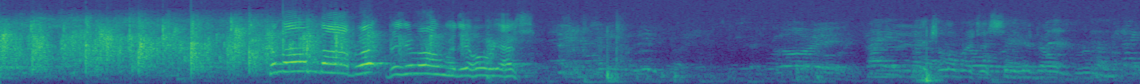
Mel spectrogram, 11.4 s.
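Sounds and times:
audience clapping: 0:00.0 - 0:05.2
speech: 0:02.8 - 0:05.4.

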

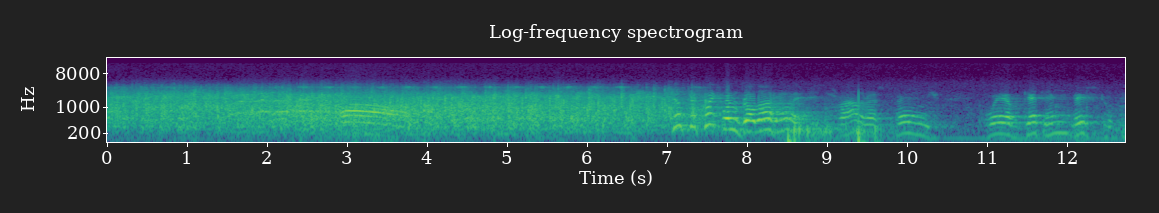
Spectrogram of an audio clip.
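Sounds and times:
audience applause for a speaker at a Christian meeting: 0:00.0 - 0:08.3
speech: 0:07.2 - 0:10.4, 0:11.0 - 0:12.7.

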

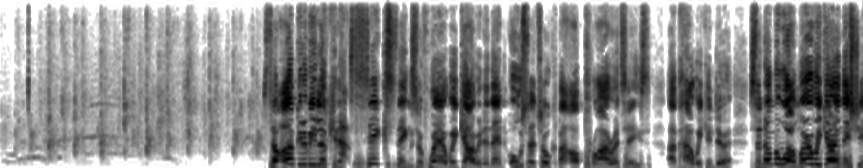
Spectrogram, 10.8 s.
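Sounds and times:
audience applause: 0:00.0 - 0:03.9
speech: 0:03.4 - 0:10.7.

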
